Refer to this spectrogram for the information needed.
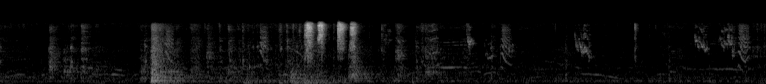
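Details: Budgerigars kept in a small aviary chatter with scattered high chirps, a loud burst of buzzy notes near the middle, and softer twittering between, over quiet background.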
